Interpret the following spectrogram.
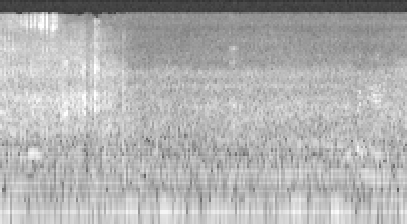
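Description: Motorcycle engine running steadily at low speed, a continuous low rumble with road and wind noise, heard from the rider's seat.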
